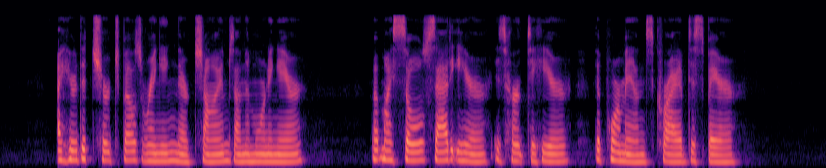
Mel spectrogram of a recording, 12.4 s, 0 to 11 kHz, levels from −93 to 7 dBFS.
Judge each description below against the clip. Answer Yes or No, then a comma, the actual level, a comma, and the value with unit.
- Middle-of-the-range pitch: Yes, medium, 150 Hz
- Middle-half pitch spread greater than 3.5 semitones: No, average, 2.9 semitones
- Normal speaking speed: No, slow, 130 wpm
